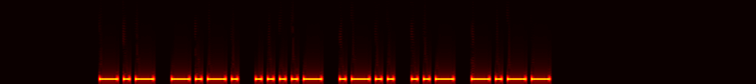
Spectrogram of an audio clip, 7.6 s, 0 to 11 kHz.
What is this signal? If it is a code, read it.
Morse code, heard as a keyed tone, about 20 wpm, 700 Hz. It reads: KC4LUY
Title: USA Call Signs - 6 Characters - Repeated 3x - 20wpm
